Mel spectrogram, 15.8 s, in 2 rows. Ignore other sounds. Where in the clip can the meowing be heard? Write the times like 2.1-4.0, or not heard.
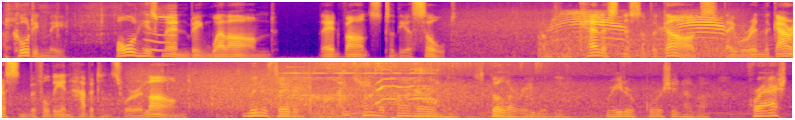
0.0-1.8, 5.3-7.7, 10.8-12.5.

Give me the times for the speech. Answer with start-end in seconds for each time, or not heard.
0.0-4.5, 5.4-15.7.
